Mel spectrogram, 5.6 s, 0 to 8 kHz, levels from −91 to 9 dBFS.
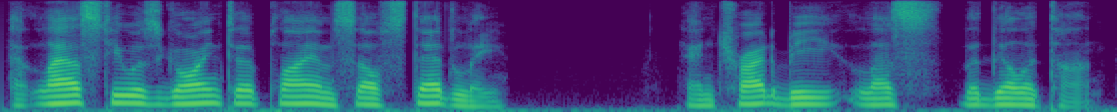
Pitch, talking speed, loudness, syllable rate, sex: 130 Hz, 170 wpm, -19 LUFS, 5.1 syllables/s, male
